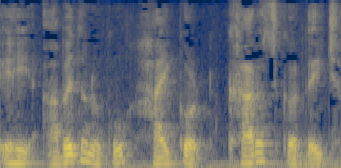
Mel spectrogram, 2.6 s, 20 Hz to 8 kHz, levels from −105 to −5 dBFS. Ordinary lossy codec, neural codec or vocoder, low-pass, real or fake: none; none; none; real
